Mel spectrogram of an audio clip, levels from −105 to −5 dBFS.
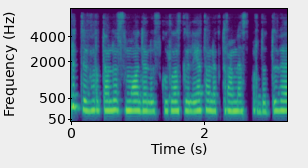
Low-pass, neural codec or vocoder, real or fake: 7.2 kHz; codec, 16 kHz, 4.8 kbps, FACodec; fake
